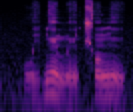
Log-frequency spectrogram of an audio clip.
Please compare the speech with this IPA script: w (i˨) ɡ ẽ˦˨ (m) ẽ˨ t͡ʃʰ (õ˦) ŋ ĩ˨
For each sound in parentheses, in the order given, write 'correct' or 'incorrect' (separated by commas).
incorrect, correct, correct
